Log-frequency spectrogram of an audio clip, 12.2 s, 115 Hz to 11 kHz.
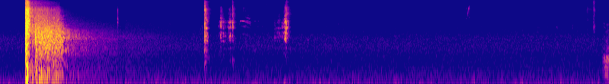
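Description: A single loud shot from a 3-inch .410 buckshot shell fired through an adapter cracks out sharply and fades, followed by a few faint clicks and small handling knocks outdoors.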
